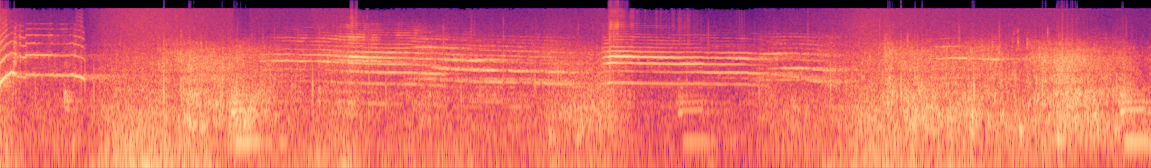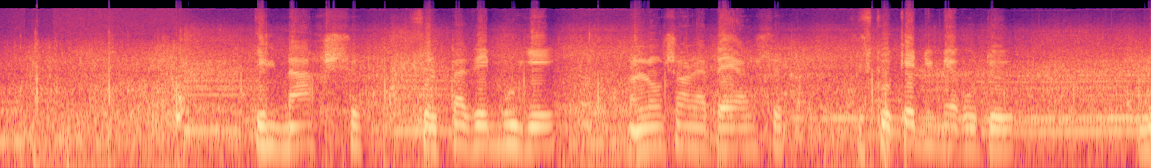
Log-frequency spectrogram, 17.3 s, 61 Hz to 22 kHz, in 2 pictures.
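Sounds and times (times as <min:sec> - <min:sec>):
steady wash: 0:00.0 - 0:17.2
cat meowing with drawn-out, wavering cries: 0:02.0 - 0:07.8
speech: 0:10.6 - 0:16.5.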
